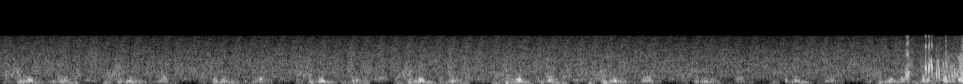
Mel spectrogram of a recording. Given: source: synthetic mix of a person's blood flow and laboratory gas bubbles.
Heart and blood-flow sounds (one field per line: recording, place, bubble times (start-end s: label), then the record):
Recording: Doppler ultrasound of blood flow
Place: precordium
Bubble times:
8.99-9.13 s: bubbles
9.21-9.64 s: bubbles
From the record:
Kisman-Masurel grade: 223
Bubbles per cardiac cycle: several, 3 to 8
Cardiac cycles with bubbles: 10 to 50%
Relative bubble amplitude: loud (0.450 to 0.775)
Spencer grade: 2 (many but less than half of the cardiac periods contain bubble signals, singularly or in groups)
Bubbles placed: only in the low amplitude regions of the cardiac cycle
